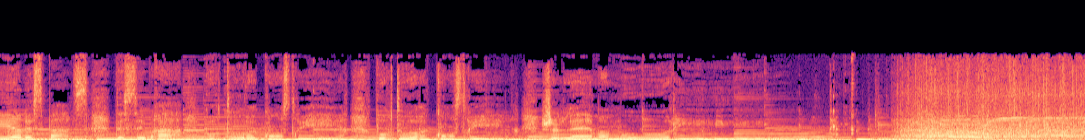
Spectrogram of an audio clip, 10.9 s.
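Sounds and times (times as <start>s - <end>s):
speech: 0.2s - 8.0s
children clapping: 8.9s - 10.8s.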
